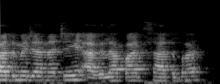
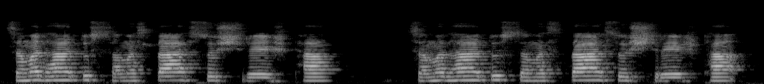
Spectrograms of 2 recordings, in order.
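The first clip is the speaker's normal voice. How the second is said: slow recitation with a light stress on "सु" in "सुश्रेष्ठा"; stress before a conjunct; slower than usual. Shown as a demonstration. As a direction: lean on "सु" just before "श्रे". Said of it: "थोड़ा सा जोर देना चाहिए".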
